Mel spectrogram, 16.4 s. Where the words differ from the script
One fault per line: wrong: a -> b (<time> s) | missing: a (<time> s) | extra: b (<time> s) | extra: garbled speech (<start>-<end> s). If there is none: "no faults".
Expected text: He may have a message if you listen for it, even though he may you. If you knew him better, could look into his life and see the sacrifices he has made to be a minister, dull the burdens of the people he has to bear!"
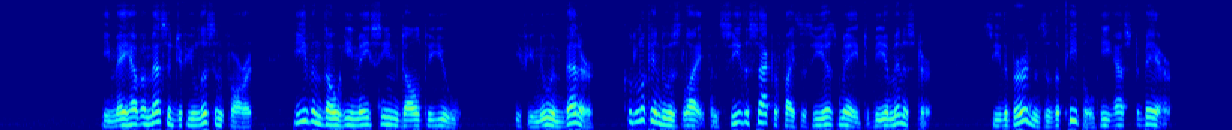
extra: seem dull to (4.9 s)
wrong: dull -> see (13.1 s)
